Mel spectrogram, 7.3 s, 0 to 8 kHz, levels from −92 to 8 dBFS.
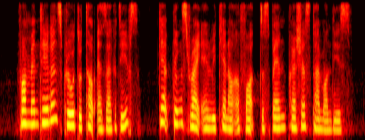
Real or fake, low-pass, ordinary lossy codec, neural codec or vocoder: fake; 7.2 kHz; none; codec, 24 kHz, 3 kbps, HILCodec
